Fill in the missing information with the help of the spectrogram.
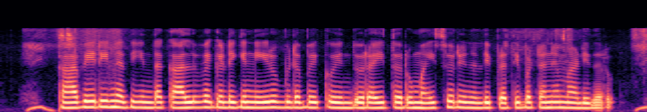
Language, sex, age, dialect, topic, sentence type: Kannada, female, 18-24, Mysore Kannada, agriculture, statement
